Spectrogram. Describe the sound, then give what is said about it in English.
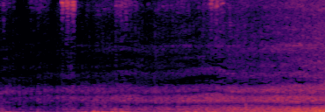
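A car approaches along Gore Lane, a quiet country lane, its low engine rumble and tyre hiss growing steadily louder over a couple of seconds, with some wind buffeting and no voices. “A rare car on Gore Lane.”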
